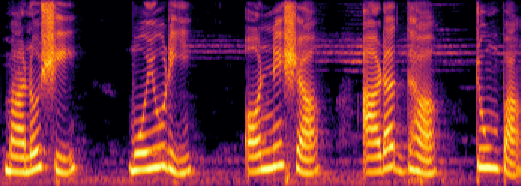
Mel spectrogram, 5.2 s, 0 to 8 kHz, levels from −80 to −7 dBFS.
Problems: constant background noise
